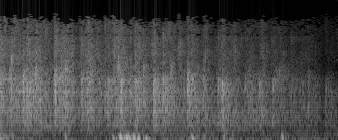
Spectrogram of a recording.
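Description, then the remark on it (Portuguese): A crowd applauds steadily at a municipal swearing-in ceremony as an official signs the term of commitment and inauguration, many hands clapping in a dense, continuous patter with a few sharper claps standing out, sustained throughout at a fairly even level. “Uma salva de palmas.”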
